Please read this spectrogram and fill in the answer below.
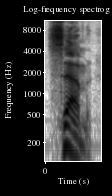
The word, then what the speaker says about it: salmon: Salmon. What is this guy with... Both of you, with the L. Forget the L. It's salmon. The L is silent.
